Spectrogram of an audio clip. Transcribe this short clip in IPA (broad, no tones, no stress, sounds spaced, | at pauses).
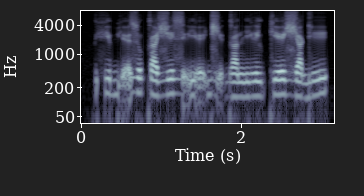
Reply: fʲ ɯ bʲ ɛ̰ z u k a ʑ i z ḭ j ḛ d͡ʑ ḛ ɡ a n j i lʲ kʲ e ʑ a ɡ i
